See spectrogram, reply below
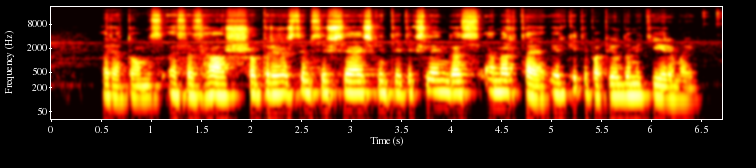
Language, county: Lithuanian, Šiauliai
